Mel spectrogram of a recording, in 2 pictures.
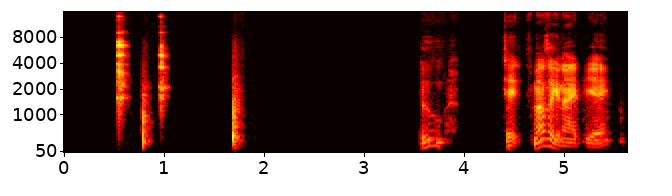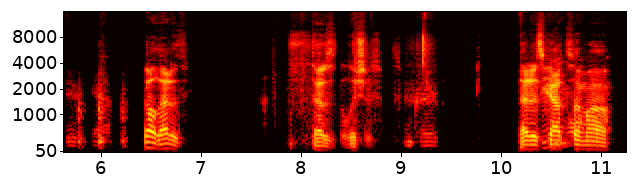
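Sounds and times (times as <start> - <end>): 
glasses of sour IPA beer clinking in a toast: 0.6 - 1.1
speech: 3.8 - 7.0, 7.9 - 9.5, 10.2 - 11.2.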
